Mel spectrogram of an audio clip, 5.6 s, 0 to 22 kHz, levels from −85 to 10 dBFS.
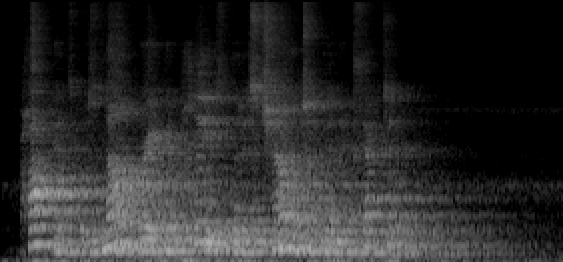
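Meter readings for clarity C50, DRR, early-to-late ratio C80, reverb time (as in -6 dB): -2.0 dB, -9.5 dB, 0.5 dB, 2.6 s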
